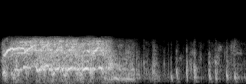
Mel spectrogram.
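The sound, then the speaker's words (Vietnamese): A horse lets out a long, loud whinny, then hooves clip-clop in a quick, irregular beat as the neigh breaks off. “Con ngựa hí một tiếng dài, đi như bay.”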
